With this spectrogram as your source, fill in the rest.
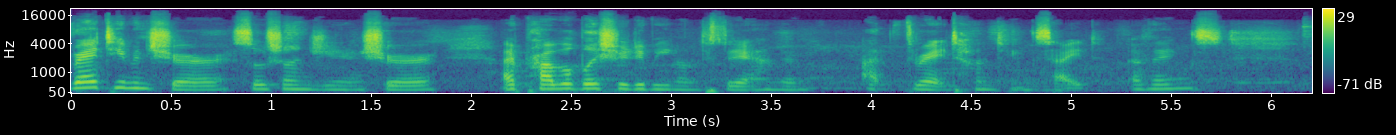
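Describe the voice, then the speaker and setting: A woman with a Dundee accent at a medium pitch, with big swings in loudness. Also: ordinary pitch variation, fairly quick pace. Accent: Scottish (Dundee). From Scotland, Dundee. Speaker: security professional, conference speaker. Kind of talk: casual chat. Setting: conference hallway.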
